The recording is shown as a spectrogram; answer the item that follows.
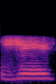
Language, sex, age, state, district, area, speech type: Urdu, female, 30-45, Uttar Pradesh, Muzaffarnagar, urban, conversation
